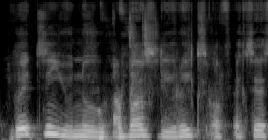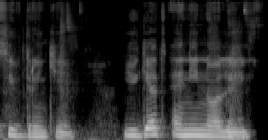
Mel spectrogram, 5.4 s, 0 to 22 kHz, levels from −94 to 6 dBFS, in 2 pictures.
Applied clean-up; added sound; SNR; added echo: neural mask model Resemble Enhance denoiser.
